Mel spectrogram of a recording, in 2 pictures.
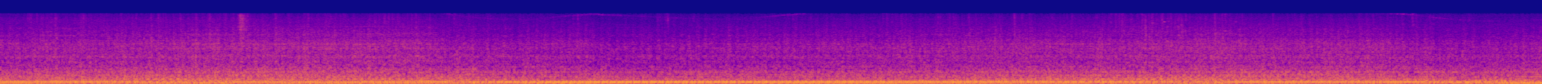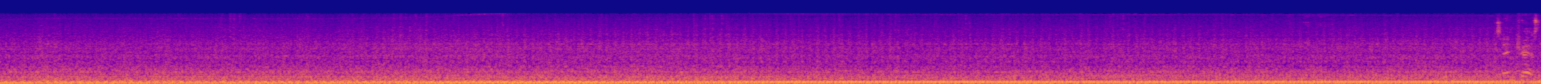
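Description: Semi-truck's diesel engine heard from inside the cab while driving, a steady low drone with road noise. Its low hum changes level every few seconds.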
